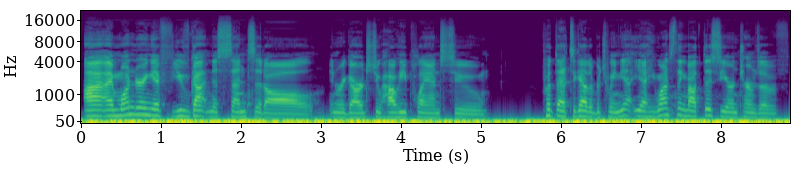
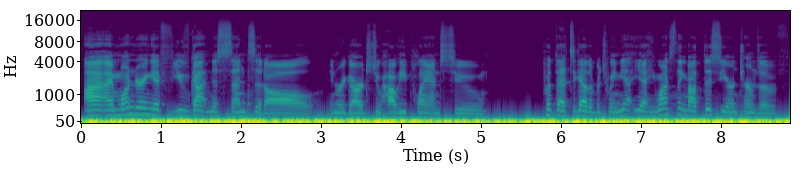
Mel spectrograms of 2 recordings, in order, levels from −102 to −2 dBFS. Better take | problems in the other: first | low rumble; loud; throughout; 4 dB below the speech; faint in the first

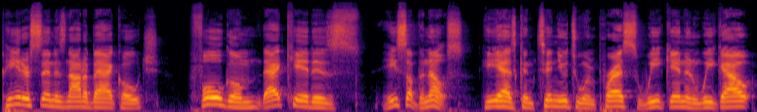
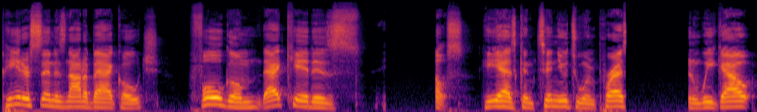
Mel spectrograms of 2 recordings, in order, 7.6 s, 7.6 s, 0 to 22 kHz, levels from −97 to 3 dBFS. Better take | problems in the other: first | audio cutting out; at 4 s for 0.5 s and at 6.5 s for 0.5 s

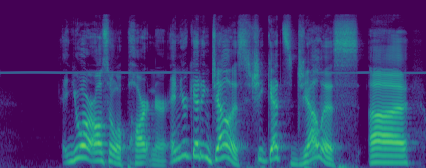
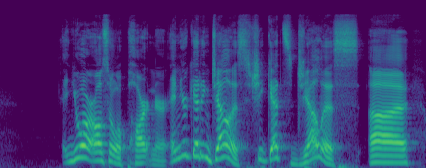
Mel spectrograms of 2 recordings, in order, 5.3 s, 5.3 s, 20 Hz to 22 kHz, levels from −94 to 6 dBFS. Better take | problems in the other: second | high-pitched whine; faint; until 2.5 s and from 4 s on; 3.5 kHz, 30 dB below the speech

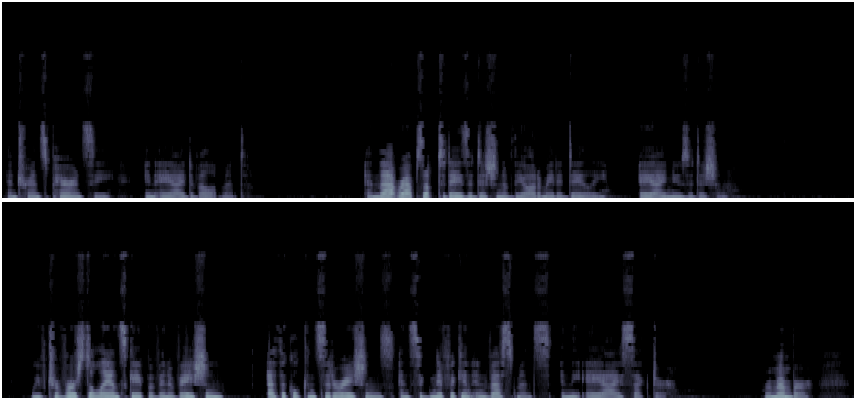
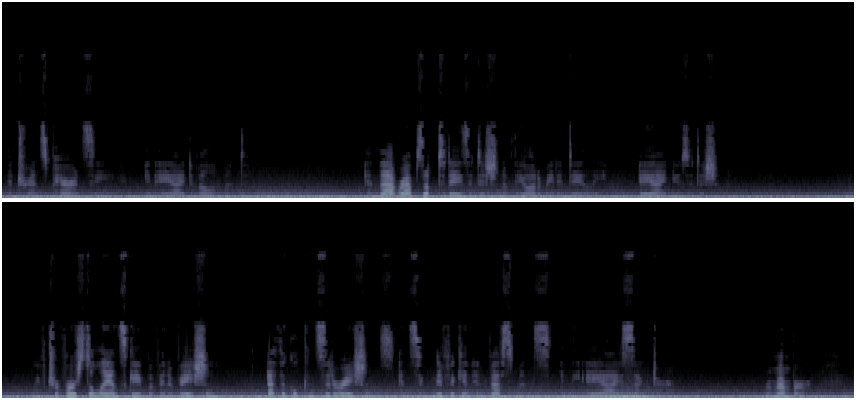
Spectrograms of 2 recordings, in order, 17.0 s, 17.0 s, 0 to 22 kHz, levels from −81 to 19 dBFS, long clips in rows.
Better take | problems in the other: first | wind noise on the microphone; heavy; 7 dB below the speech

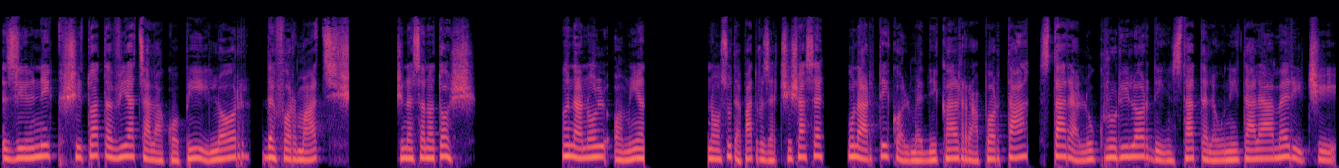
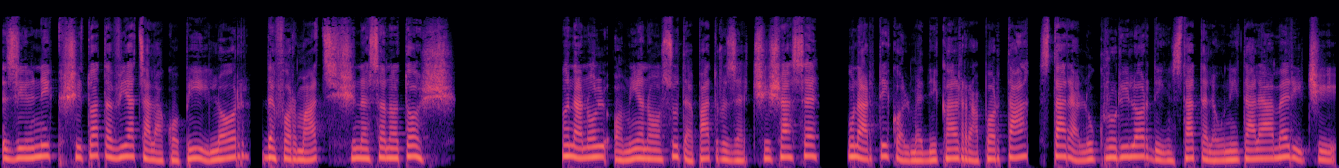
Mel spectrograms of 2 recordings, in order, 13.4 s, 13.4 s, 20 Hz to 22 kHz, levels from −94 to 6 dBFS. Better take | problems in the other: second | audio freezing; at 3.5 s and at 6.5 s for 0.5 s

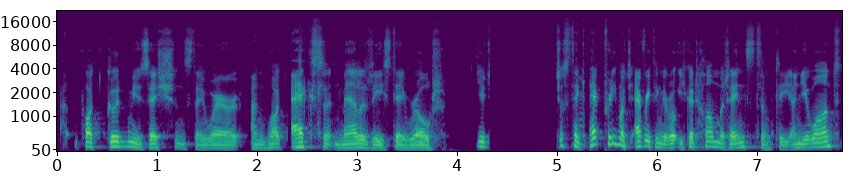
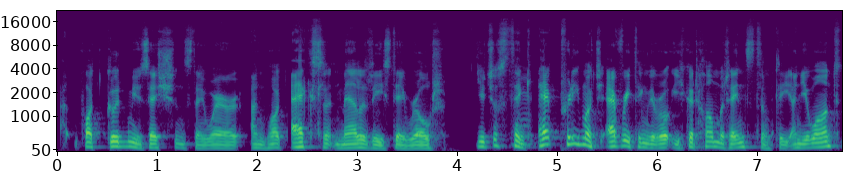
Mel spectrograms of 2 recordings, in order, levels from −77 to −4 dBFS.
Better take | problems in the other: second | audio freezing; at 4.5 s for 0.5 s

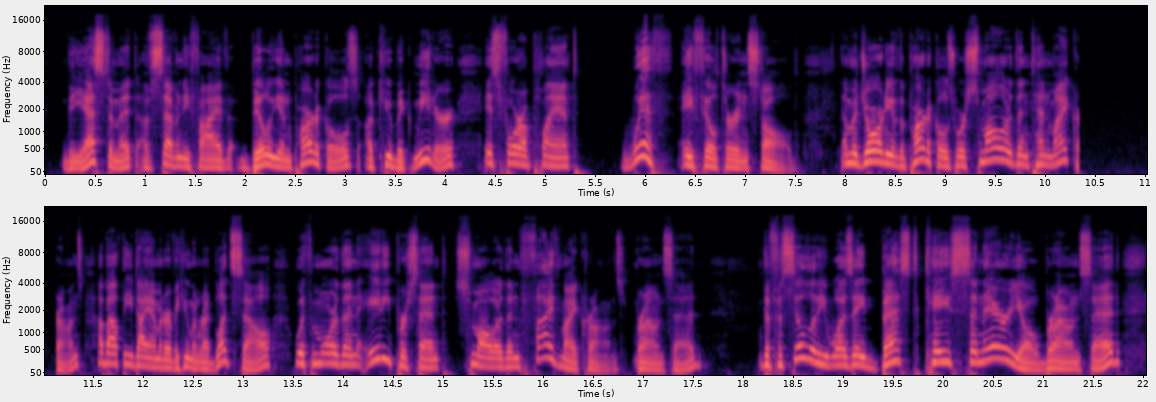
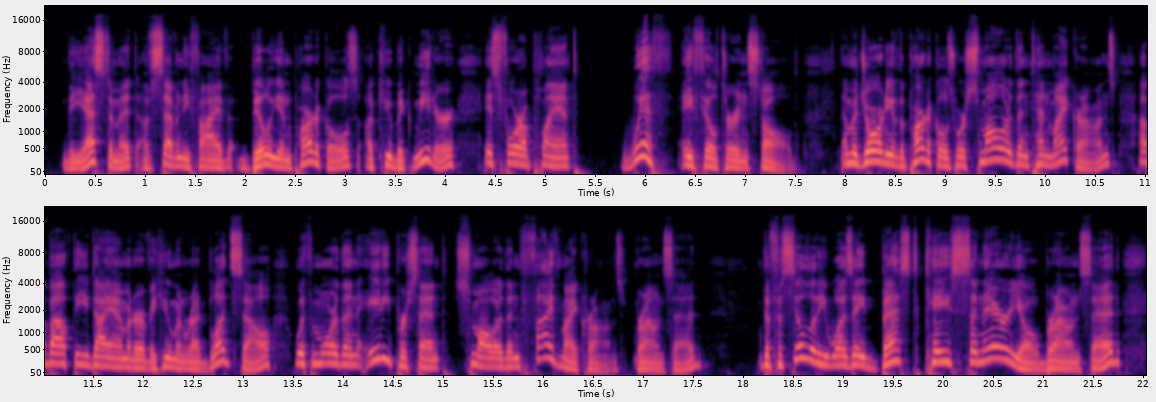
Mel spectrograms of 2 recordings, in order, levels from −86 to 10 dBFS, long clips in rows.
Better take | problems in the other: second | audio freezing; at 10 s for 1 s

